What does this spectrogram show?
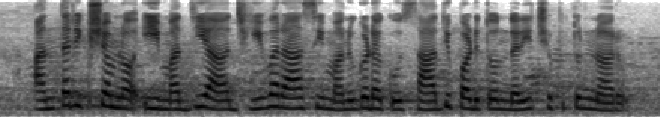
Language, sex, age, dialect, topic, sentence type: Telugu, female, 18-24, Utterandhra, agriculture, statement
